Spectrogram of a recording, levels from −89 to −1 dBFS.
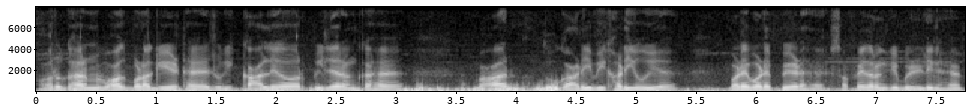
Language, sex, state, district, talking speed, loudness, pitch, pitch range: Hindi, male, Chhattisgarh, Raipur, 225 wpm, -17 LUFS, 155 Hz, 145-165 Hz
